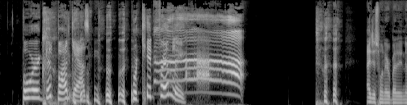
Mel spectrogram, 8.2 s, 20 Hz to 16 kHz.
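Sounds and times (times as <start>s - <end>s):
speech: 0.4s - 3.8s, 6.5s - 8.1s
laughter: 1.2s - 3.7s, 6.4s - 6.8s
baby woken by loud music crying: 3.0s - 5.0s.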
